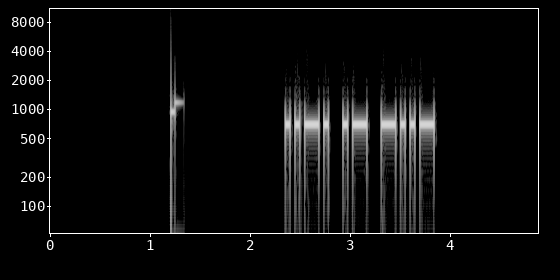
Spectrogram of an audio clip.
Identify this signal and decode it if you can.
Morse code, heard as a keyed tone, about 25 wpm, 700 Hz. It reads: FAX
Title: USA Call Sign Postfixes - 3 Letters 25wpm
